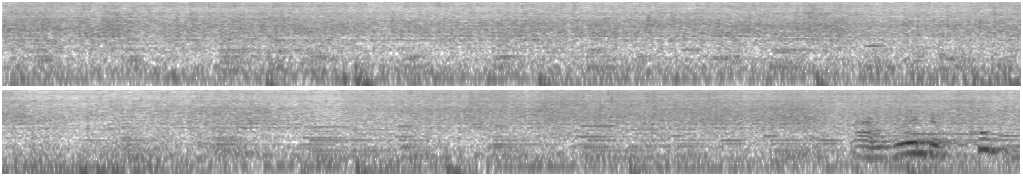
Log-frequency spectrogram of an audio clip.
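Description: Snake gourd and jackfruit seed thoran stir-frying in a pan for a Kerala vegetable dish, with a steady close sizzle and crackle throughout, occasional stirring scrapes, and a brief louder clatter near the end.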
